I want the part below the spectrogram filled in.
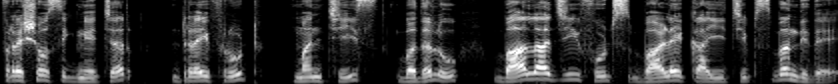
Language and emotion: Kannada, neutral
